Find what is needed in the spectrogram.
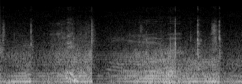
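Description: Fishing boat's engine running with a steady low drone, and a sharp knock about a second in.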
